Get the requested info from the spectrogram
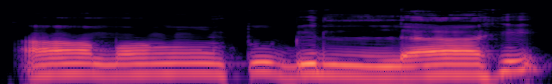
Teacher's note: کیونکہ یہ کھڑی زبر ہے، ایک الف جتنا اس کو کھینچیں گے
